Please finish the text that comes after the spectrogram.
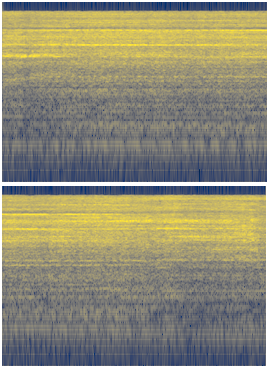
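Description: A bandsaw makes a series of relief cuts into a board at roughly quarter-inch spacing, giving a steady, loud blade whine with broadband cutting noise that holds continuously through the clip.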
